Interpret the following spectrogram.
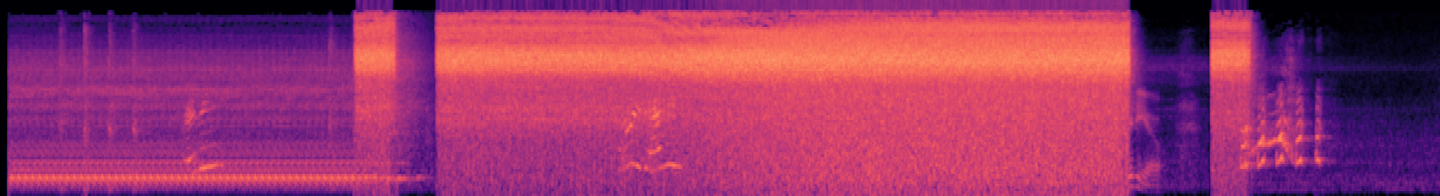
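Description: An air blower letting out loud hissing blasts of air: a short one about three and a half seconds in, a long one of about seven seconds, and a brief one near the end, each starting and stopping abruptly. Before the first blast a steady low hum runs.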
